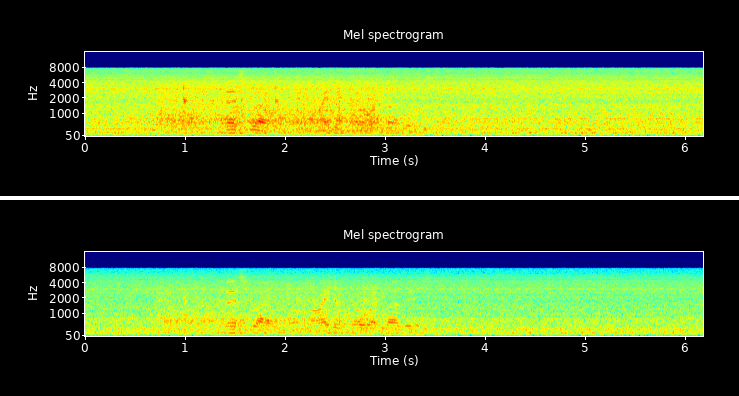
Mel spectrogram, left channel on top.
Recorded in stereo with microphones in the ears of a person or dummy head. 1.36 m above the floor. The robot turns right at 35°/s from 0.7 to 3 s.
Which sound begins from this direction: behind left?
A man speaking, at 1.4 s.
